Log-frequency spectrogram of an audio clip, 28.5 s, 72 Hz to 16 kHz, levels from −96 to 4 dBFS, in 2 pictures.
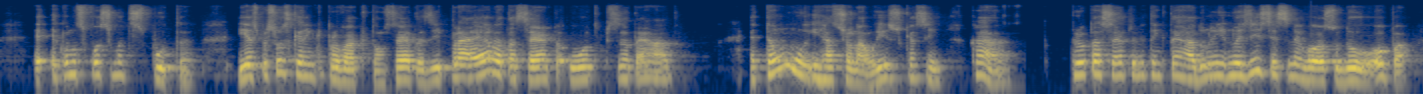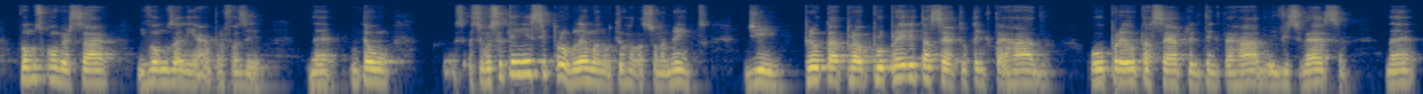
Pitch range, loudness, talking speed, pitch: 150-215 Hz, -18 LUFS, 200 wpm, 170 Hz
